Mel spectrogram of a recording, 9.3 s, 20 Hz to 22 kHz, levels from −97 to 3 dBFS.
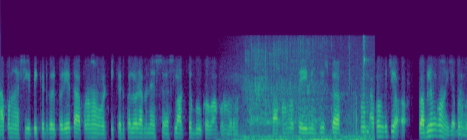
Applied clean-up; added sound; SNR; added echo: none; Water; 2 dB; none.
